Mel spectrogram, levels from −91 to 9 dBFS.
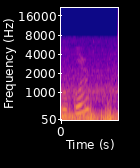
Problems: none marked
